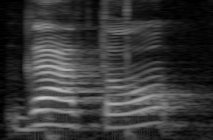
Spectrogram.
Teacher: Cuando se pronuncia en combinación con las vocales A, O y la vocal U, ¿no? Se articulan en el velo del paladar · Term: velar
